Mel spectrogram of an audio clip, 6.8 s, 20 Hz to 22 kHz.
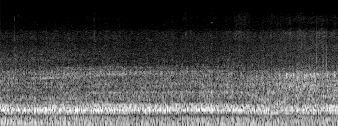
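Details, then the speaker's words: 1981 Buick Century, revived after sitting, driving on the road in second gear: even, steady diesel drone with no knocks, misses or rattles; runs well, though the kickdown seems not to work. "Welcome aboard. Yeah, it rides like a dream. It runs really, really good."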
